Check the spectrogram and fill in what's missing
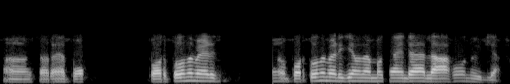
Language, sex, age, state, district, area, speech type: Malayalam, male, 45-60, Kerala, Kottayam, rural, conversation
